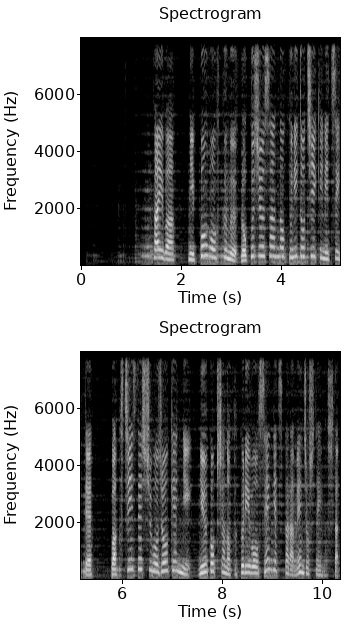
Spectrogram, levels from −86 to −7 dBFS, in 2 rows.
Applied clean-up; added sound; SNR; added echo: neural mask model RNNoise.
